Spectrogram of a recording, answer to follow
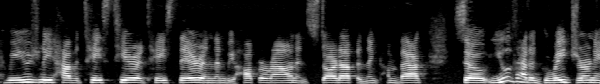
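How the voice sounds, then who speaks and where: A woman hosting an interview podcast, welcoming her guest and asking questions in an enthusiastic, encouraging way. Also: mid-range voice. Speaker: podcast host.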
